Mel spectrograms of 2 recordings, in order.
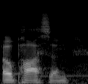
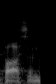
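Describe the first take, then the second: First: The word starts with an extra vowel syllable. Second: The word starts directly with the p sound. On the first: This is the technically correct name. "is pronounced opossum" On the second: This is the casual everyday name. "I'm still going to say possum"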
